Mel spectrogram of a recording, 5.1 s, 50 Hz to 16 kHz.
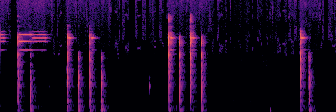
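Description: Quiet clicks of the keypad buttons on a RigExpert AA-1500 Zoom antenna analyzer being pressed, in small groups of two to four taps, with a short high beep at the start.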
